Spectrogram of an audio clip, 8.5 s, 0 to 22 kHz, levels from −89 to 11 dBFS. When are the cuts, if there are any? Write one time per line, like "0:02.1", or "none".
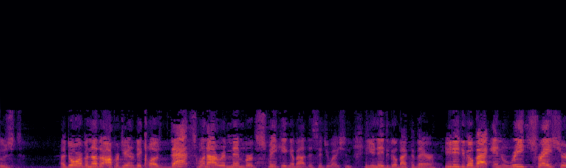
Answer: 0:03.8
0:05.5
0:06.6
